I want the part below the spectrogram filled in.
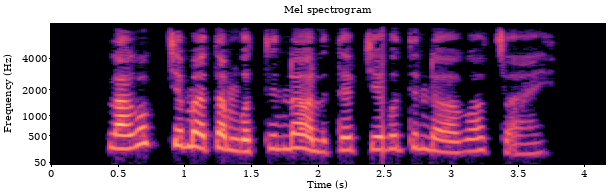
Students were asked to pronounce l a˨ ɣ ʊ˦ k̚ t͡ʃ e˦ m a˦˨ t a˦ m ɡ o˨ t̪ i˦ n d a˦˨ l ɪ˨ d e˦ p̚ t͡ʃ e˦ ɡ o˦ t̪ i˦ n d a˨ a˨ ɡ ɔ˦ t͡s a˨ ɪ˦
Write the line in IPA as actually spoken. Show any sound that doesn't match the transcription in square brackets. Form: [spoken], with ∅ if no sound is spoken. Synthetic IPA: l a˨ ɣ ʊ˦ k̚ t͡ʃ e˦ m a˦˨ t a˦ m ɡ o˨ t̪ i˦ n d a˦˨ l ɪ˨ [t] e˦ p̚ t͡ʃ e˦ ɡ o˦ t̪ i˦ n d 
